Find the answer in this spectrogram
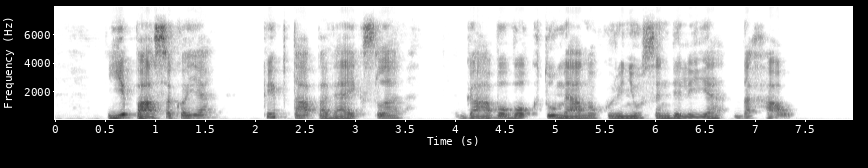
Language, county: Lithuanian, Panevėžys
